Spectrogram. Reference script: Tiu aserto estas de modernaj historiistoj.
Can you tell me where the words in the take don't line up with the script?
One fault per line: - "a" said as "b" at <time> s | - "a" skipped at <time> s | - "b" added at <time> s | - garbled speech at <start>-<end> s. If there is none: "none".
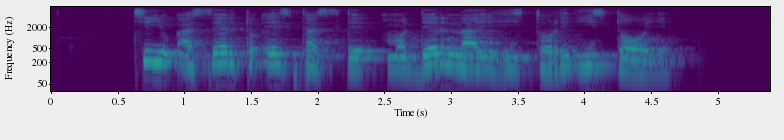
none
